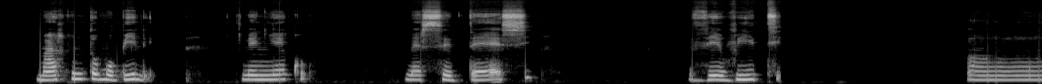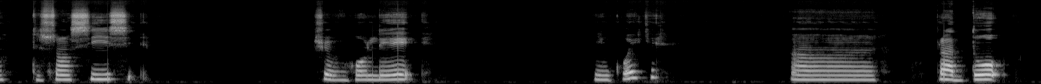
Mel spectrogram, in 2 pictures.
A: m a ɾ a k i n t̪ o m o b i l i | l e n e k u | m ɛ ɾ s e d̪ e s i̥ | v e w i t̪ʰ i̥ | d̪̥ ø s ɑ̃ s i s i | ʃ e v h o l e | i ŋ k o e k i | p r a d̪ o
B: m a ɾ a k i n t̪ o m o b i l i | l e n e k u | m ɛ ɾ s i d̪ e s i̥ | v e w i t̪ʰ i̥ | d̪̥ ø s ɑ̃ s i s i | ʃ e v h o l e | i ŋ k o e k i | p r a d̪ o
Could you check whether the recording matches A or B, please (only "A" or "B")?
A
